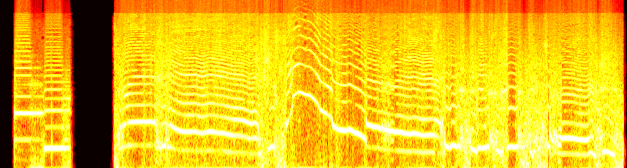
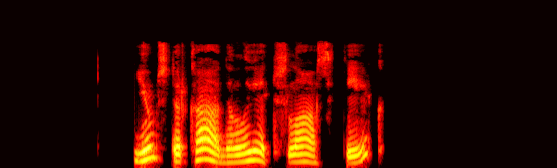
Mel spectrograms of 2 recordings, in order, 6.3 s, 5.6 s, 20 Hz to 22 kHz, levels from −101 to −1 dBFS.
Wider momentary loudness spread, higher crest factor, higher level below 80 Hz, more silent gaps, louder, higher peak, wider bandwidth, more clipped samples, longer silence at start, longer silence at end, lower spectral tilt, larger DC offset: second, 3 LU vs 9 LU; second, 2 dB vs 20 dB; first, -20 dBFS vs -72 dBFS; first, 0.76-1.11 s vs 3.35-3.44 s, 3.73-3.78 s; first, -1 LUFS vs -27 LUFS; first, 0 dBFS vs -10 dBFS; first, over 20 kHz vs 8 kHz; first, 30% vs under 0.1%; second, 0.15 s vs 1.35 s; second, 0.05 s vs 1.75 s; second, -2 dB/octave vs -6.5 dB/octave; neither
